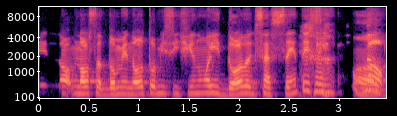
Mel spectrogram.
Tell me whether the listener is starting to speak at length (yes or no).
yes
